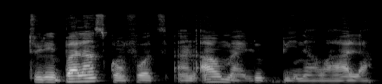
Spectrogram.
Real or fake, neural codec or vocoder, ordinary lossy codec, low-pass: real; none; none; 10.8 kHz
